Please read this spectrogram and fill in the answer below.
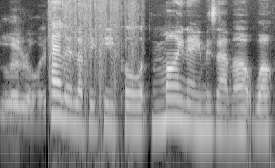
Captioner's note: static sounds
